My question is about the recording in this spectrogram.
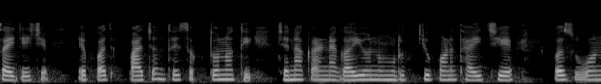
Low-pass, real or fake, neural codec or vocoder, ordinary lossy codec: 7.2 kHz; real; none; none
